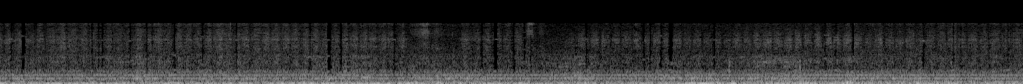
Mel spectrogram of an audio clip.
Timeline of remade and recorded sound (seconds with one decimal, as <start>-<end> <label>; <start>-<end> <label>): 0.0-1.0 remade; 1.0-2.4 recorded; 2.4-3.2 remade; 3.2-7.3 recorded; 7.3-7.8 remade; 7.8-9.6 recorded; 9.6-10.2 remade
